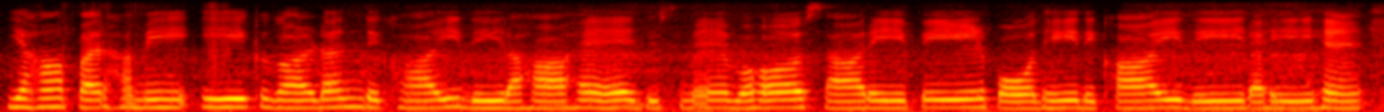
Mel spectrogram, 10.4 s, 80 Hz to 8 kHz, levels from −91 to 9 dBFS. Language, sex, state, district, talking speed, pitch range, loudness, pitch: Hindi, female, Bihar, Purnia, 100 wpm, 190-205 Hz, -27 LUFS, 195 Hz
